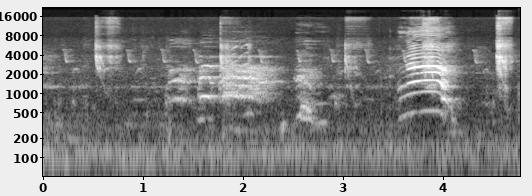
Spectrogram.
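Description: A young rooster crows a few times nearby, with shorter squawky calls between the fuller crows, over faint background hum and no clear speech.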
